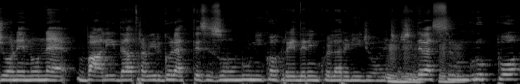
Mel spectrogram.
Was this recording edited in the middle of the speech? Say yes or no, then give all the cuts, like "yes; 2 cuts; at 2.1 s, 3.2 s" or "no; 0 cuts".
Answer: no; 0 cuts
